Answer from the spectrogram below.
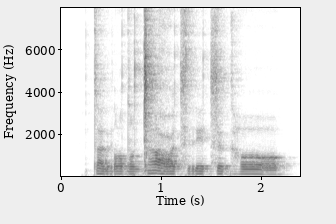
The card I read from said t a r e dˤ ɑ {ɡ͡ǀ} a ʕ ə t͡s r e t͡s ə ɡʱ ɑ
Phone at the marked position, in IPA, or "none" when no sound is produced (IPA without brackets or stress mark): ɡ͡ǀ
